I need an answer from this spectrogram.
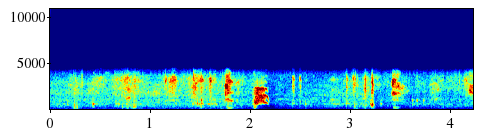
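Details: Sammy, a small dog running wild, gives one short, sharp yelp partway through, set among soft scuffling, rustling and faint household noise.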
